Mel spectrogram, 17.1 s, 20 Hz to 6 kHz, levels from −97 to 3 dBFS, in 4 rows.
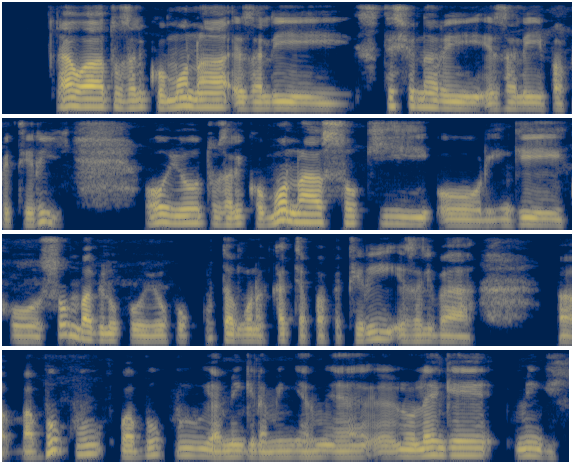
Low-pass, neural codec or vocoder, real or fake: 5.4 kHz; none; real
